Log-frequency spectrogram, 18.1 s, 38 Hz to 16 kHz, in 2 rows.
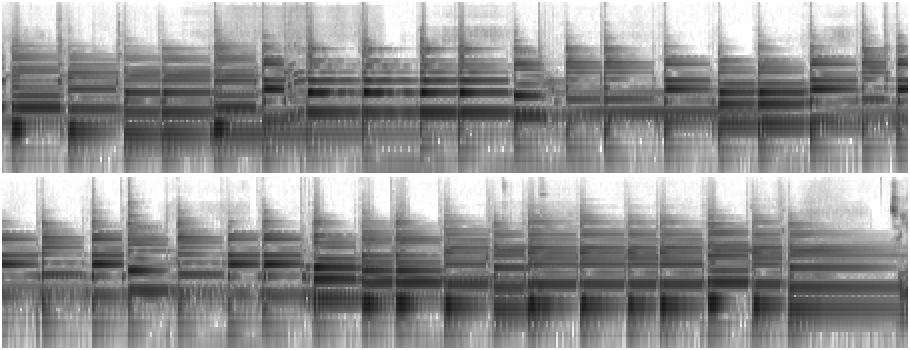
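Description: Solo nylon-string Spanish guitar playing a thumb-picked melody on the third and fourth strings over open-string arpeggios, in a 3-3-2 rumba rhythm. A few seconds in, the melody slides up and then back down between positions.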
